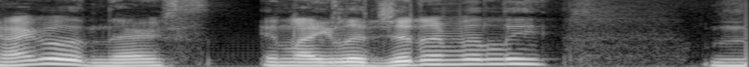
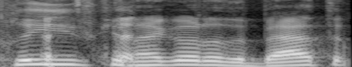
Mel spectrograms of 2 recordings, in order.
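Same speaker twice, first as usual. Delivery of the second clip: put-on, mock-polite pleading tone; 3 semitones higher than usual. Retelling how he begged her at first to go, imitating a polite plea. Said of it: "I'm being polite at first".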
